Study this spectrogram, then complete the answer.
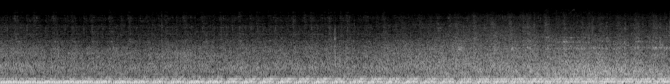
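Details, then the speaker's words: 1968 Chevy truck V8 with new 4-barrel carburetor, distributor cap, coil, Flowmaster exhaust and flattened, leak-free exhaust manifolds: deep, even idle burble with no ticks, misses, knocking or tapping; healthy. "So it sounds pretty good. No knocking, tapping, or anything like that."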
